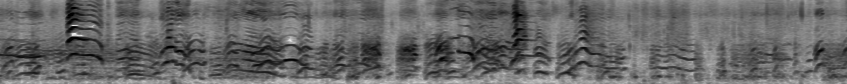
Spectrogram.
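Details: Six-day-old White German Shepherd puppies of the "of White Night" B litter squeal and whimper together, a dense overlapping jumble of high arched cries, with faint voices in the background.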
